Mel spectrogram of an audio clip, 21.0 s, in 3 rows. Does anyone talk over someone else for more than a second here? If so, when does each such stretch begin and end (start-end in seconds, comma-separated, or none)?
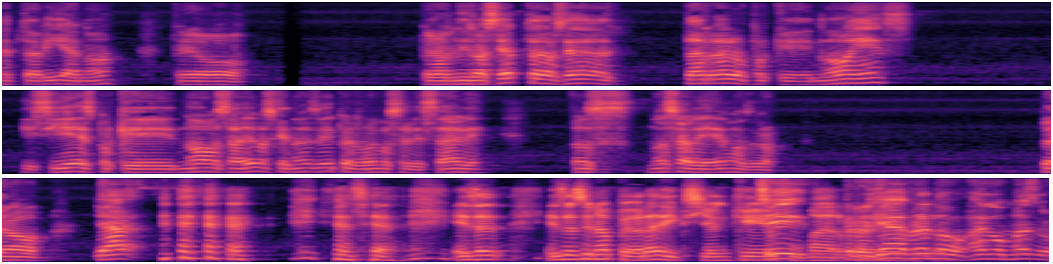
19.0-20.3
